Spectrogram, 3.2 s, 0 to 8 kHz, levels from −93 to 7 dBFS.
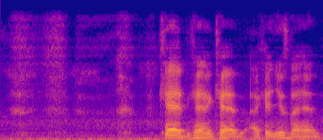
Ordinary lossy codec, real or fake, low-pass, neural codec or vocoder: none; fake; 7.2 kHz; autoencoder, 48 kHz, 128 numbers a frame, DAC-VAE, trained on Japanese speech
